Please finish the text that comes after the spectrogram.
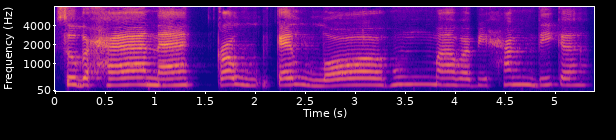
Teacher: کاف لائٹ ہے، لام ہیوی کرنا ہے، کیونکہ اللہ کے لام سے پہلے زبر یا پیش ہو تو اللہ کا نام کا جو لام ہے وہ ہیوی پڑھتے ہیں۔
